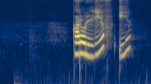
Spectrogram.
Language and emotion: Russian, positive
